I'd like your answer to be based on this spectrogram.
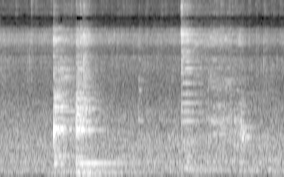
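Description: Katla fish pieces sautéed in spice masala for a Bengali kalia, cooked in a pan: a low, soft sizzle broken by a few sharp spoon scrapes and clanks, with no talking.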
